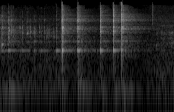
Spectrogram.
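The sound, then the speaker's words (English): Ice clinking as a cocktail is stirred in a container: five sharp, faint clinks in an uneven rhythm over a soft background hiss. “we seem to have about the right amount of ice to liquid ratio for a proper stir.”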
